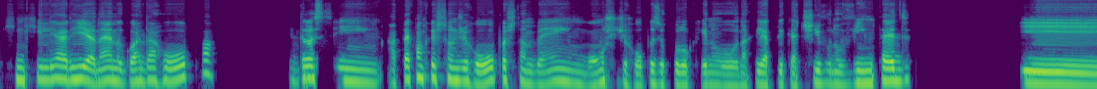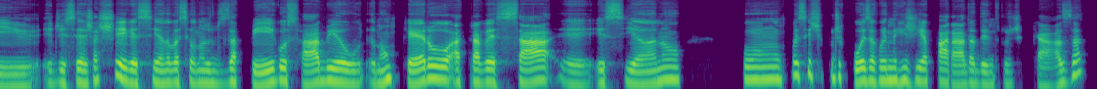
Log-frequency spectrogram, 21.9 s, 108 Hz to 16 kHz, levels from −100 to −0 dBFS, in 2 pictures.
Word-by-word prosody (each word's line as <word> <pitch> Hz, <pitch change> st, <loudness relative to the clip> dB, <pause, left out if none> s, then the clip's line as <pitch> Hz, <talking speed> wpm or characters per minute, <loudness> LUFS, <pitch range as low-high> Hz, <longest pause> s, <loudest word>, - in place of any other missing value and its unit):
quinquilharia, 185 Hz, -1 st, -1 dB
né, 180 Hz, +3 st, -1 dB
no 175 Hz, -, -2 dB
guarda-roupa. 180 Hz, -, -4 dB, 0.8 s
Então, 185 Hz, +4 st, -1 dB
assim, 170 Hz, -5 st, -5 dB
até 160 Hz, +5 st, -2 dB
com 215 Hz, -, -2 dB
a 205 Hz, -, 0 dB
questão 205 Hz, -2 st, -3 dB
de 175 Hz, -1 st, -1 dB
roupas 170 Hz, +4 st, -1 dB
também, 160 Hz, +1 st, -6 dB
um 150 Hz, -2 st, -8 dB
monte 135 Hz, +5 st, -6 dB
de 155 Hz, -, -7 dB
roupas 145 Hz, +1 st, -6 dB
eu 140 Hz, -, -5 dB
coloquei 140 Hz, -1 st, -5 dB
no 130 Hz, -2 st, -6 dB
naquele 135 Hz, +2 st, -5 dB
aplicativo, 145 Hz, +2 st, -6 dB
no 140 Hz, -1 st, -6 dB
Vinted. 165 Hz, +5 st, 0 dB, 1.1 s
E 135 Hz, -4 st, +1 dB
eu 155 Hz, -, -9 dB
disse: 155 Hz, +1 st, -2 dB
"Ah, 160 Hz, -, +5 dB
já 180 Hz, -, -2 dB
chega, 185 Hz, -3 st, +5 dB
esse 155 Hz, -, -1 dB
ano 155 Hz, 0 st, +2 dB
vai 160 Hz, -, +2 dB
ser 170 Hz, -, -5 dB
o -, -, +2 dB
ano 155 Hz, 0 st, -2 dB
do 150 Hz, 0 st, -1 dB
desapego", 160 Hz, +2 st, +1 dB
sabe, 160 Hz, +3 st, +3 dB
eu 155 Hz, -2 st, +4 dB
eu 155 Hz, -1 st, -6 dB
não 175 Hz, +6 st, +3 dB
quero 190 Hz, +1 st, +5 dB
atravessar, 165 Hz, +1 st, +5 dB
eh, 140 Hz, -5 st, -6 dB
esse 155 Hz, 0 st, -2 dB
ano 165 Hz, +6 st, 0 dB, 0.6 s
com 190 Hz, 0 st, +1 dB
com 240 Hz, -, 0 dB
esse 240 Hz, +2 st, -1 dB
tipo 220 Hz, -2 st, -7 dB
de 220 Hz, -, -3 dB
coisa, 175 Hz, -4 st, +2 dB
com 180 Hz, -, 0 dB
energia 180 Hz, -1 st, +1 dB
parada 155 Hz, -3 st, +2 dB
dentro 145 Hz, 0 st, -6 dB
de -, -, -13 dB
casa. 145 Hz, -, -2 dB
160 Hz, 160 wpm, -23 LUFS, 145-180 Hz, 1.1 s, Ah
